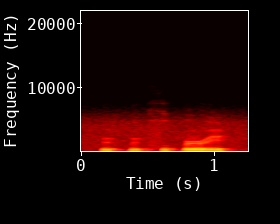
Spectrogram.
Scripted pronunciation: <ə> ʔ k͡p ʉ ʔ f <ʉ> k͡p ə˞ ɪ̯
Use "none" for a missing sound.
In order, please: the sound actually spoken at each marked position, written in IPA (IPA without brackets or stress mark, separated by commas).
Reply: ʉ, u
